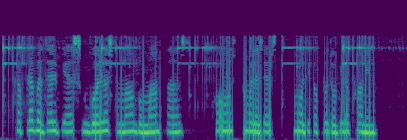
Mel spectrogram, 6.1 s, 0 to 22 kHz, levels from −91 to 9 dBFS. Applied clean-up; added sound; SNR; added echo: classical method spectral subtraction.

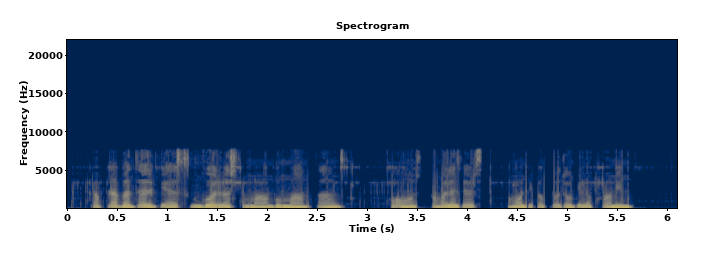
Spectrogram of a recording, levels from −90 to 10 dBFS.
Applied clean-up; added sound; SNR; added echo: neural separator model SepFormer DNS4.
